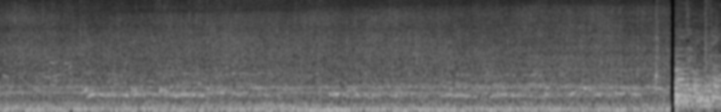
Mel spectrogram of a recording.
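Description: Steady wind rumbling on the camcorder's microphone, with faint voices of people in the distance.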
